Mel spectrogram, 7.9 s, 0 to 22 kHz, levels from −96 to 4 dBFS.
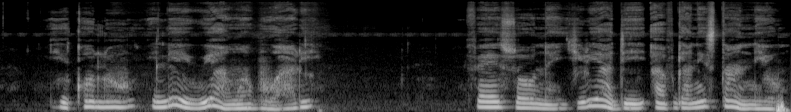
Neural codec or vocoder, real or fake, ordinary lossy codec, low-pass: vocoder, 48 kHz, 128 mel bands, Vocos; fake; none; none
